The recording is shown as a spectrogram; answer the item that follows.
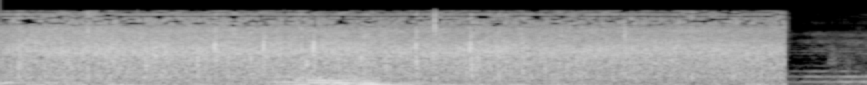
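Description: Audience applause: steady, dense clapping that cuts off suddenly just before the end.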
